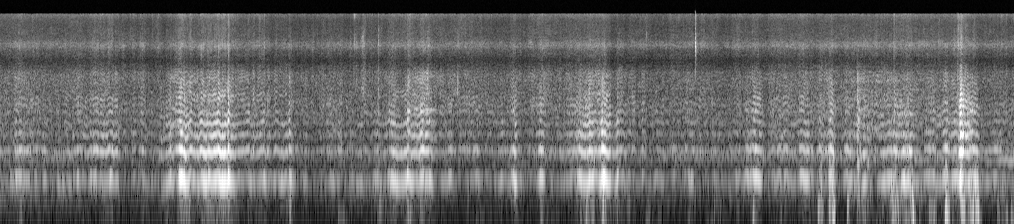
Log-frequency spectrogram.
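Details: Close-up of Asian honey bees (Apis cerana) around an old-style hive box during honey harvesting; loud, wavering buzzes of individual bees passing near, rising and fading every second or two over a steady low hum, with occasional clicks.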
